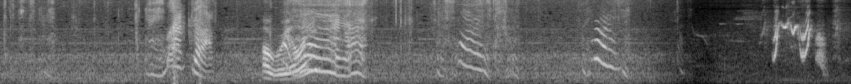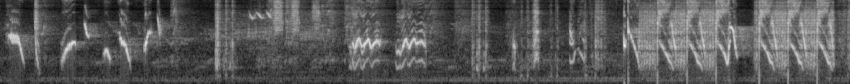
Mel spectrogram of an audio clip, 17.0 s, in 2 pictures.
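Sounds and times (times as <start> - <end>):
bird chirping: 5.8 - 16.2.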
